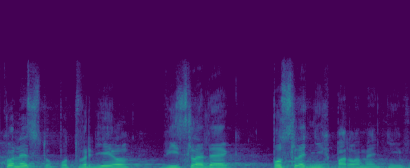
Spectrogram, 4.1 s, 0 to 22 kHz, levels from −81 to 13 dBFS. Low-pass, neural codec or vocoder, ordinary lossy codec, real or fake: 14.4 kHz; none; AAC, 96 kbps; real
